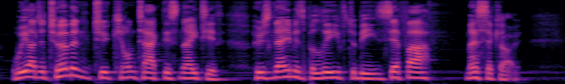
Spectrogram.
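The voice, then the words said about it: Put-on accent reading a quote. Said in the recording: “Should I do the accent? Probably. It's probably not in good taste into the accent. I'll try and do it good.”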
